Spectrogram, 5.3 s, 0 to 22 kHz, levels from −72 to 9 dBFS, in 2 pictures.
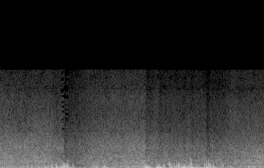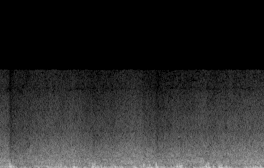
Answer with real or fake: real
